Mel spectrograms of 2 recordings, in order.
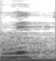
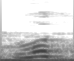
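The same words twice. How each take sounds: First: The first vowel is i, giving mittu. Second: The first vowel is u, giving muttu. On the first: The verb follows the pattern of khiftu. "فإذا كانت مت فإن الفعل من فعل، كما يقال خاف يخاف خفت" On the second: The verb follows the pattern of qultu. "وإذا قيل مت فمعناه أن هذا الفعل مأخوذ من فعل، كما يقال قال يقول قلت"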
